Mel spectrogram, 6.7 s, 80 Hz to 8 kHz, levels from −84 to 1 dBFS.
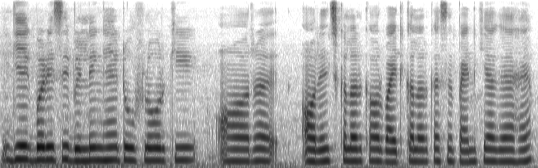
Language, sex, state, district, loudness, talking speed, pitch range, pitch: Hindi, female, Bihar, East Champaran, -15 LUFS, 185 wpm, 205-220 Hz, 210 Hz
